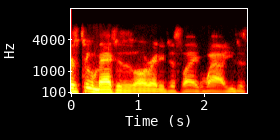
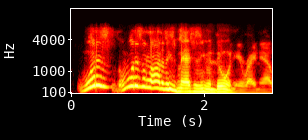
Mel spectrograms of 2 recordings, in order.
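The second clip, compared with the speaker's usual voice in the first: exasperated; 8 semitones higher, 6 dB louder than usual. Real, not acted. Exasperated rant at card.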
